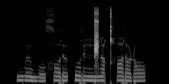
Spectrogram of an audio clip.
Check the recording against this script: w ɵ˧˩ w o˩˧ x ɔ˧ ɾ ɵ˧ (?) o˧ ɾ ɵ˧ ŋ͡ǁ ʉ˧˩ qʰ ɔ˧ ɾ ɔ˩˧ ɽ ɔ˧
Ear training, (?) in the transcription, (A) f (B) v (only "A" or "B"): A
